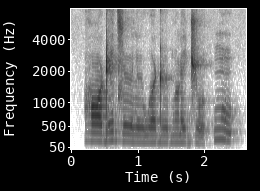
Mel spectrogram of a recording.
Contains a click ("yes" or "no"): no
